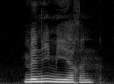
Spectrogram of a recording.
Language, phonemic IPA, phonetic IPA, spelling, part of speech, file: German, /miniˈmiːʁən/, [miniˈmiːɐ̯n], minimieren, verb, De-minimieren.ogg
- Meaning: to minimize / minimise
